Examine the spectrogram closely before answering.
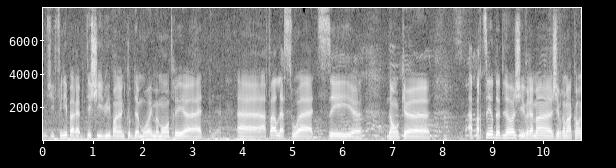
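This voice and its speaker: Over noticeable background noise, a man talks at a very slow pace in a medium pitch with ordinary pitch variation. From Quebec, Outaouais region (Maniwaki). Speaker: brewery owner and brewer. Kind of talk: casual interview. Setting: beer festival with DJ music.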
